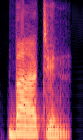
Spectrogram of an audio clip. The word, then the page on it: biotin: Indian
